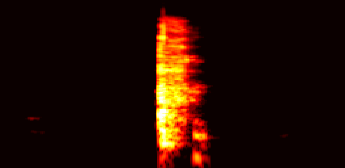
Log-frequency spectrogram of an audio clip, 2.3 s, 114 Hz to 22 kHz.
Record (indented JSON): {
  "cough_length": "2.3 s",
  "cough_amplitude": 32767,
  "cough_signal_mean_std_ratio": 0.21,
  "survey_phase": "beta (2021-08-13 to 2022-03-07)",
  "age": "45-64",
  "gender": "Male",
  "wearing_mask": "No",
  "symptom_cough_any": true,
  "symptom_shortness_of_breath": true,
  "symptom_abdominal_pain": true,
  "symptom_fatigue": true,
  "smoker_status": "Ex-smoker",
  "respiratory_condition_asthma": false,
  "respiratory_condition_other": false,
  "recruitment_source": "REACT",
  "submission_delay": "1 day",
  "covid_test_result": "Negative",
  "covid_test_method": "RT-qPCR",
  "influenza_a_test_result": "Negative",
  "influenza_b_test_result": "Negative"
}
